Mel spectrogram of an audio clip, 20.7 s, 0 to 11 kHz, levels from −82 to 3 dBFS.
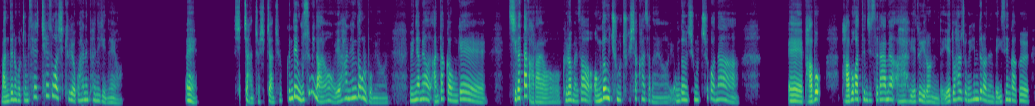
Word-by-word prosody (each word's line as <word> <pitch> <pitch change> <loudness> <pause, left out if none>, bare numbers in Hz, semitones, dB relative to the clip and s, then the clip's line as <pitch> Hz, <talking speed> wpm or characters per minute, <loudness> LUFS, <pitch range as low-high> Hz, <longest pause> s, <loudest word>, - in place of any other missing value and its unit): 만드는 175 +8 +1
걸 190 - -4
좀 195 -1 -4
새 300 +8 -3
최소화 330 +1 +1
시키려고 210 -9 -2
하는 210 +2 -1
편이긴 180 - -6
해요. 120 -5 -9 1.3
예. 180 -9 +3 0.7
쉽지 - - -1
않죠, 135 +3 -8
쉽지 155 - -3
않죠. 155 +6 -7
근데 260 +5 +4
웃음이 285 - +1
나요 165 +2 0
얘 - - +3
하는 250 +8 -1
행동을 285 -3 +3
보면. 130 -3 -9 0.4
왜냐하면 225 +3 +1
안타까운 190 +1 -1
게 180 - 0 0.5
지가 265 +3 +5
딱 330 +4 +6
알아요. 145 -2 -4
그러면서 205 0 +1
엉덩이 205 +11 +6
춤을 230 -4 -2
추기 - - -7
시작하잖아요. 150 - -6
엉덩이춤을 210 +3 -2
추거나 220 - -3 1.0
예, 180 -3 +5
바보 170 +8 +7 0.4
바보 170 +6 +5
같은 230 -1 +3
짓을 205 +2 -4
하면 220 0 +2
'아, 170 0 -5
얘도 165 +5 -2
이러는데 145 -7 -3
얘도 170 +6 +1
하루 240 +2 -2
종일 205 -4 -5
힘들었는데.' 200 -11 -1
이 145 - -5
생각을 190 -3 -2
195 Hz, 340 characters per minute, -21 LUFS, 160-225 Hz, 1.3 s, 바보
